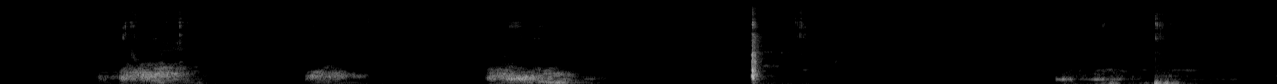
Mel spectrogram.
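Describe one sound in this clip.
A man chews and smacks his lips on food close to the microphone.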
